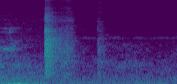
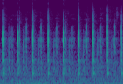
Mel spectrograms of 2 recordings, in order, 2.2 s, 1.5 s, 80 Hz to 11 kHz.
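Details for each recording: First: 2024 YT Decoy Core 4 e-mountain bike after about 100 miles: fine, rapid ratcheting buzz as the rear wheel freewheels, with sparse clicks; normal pawl noise from its low-engagement freehub. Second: doesn't rattle up here but if I wiggle it here go all the up here it's rattles and when I when I rattle it it just keeps rattling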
